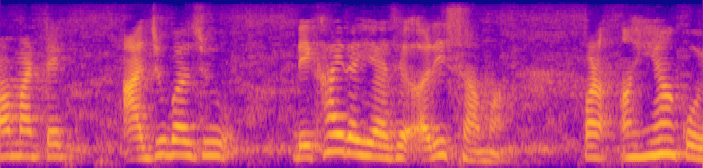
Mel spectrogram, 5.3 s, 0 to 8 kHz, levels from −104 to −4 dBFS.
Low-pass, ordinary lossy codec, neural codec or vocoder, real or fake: 7.2 kHz; AAC, 48 kbps; none; real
